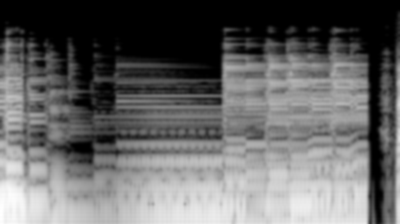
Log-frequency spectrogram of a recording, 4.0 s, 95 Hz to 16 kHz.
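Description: Bass guitar intro played back through the Gallien-Krueger 800RB bass amp plugin: a held note dies away, a swelling tone rises, then fuller notes play until playback cuts off suddenly shortly before the end.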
